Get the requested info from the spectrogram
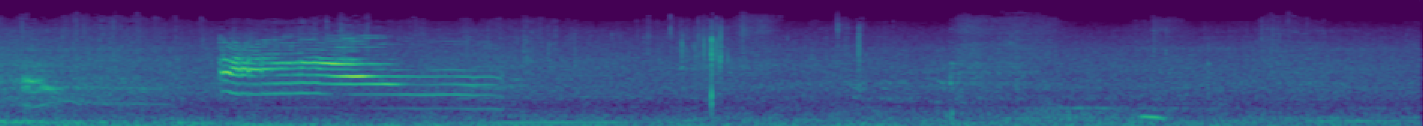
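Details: Street cat among neighbourhood cats described as mean and angry with each other, suddenly attacking one another; one drawn-out, slightly wavering meow lasting over a second, over steady low traffic rumble, with a man talking nearby.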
